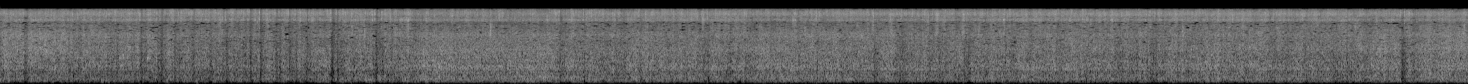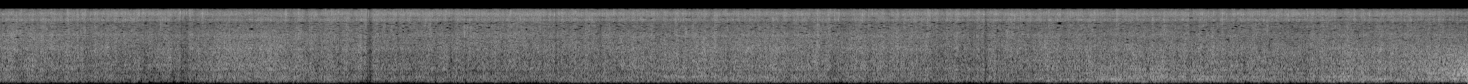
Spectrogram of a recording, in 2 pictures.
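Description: Torrential rain falling on a paved street and parked car roofs, a steady, even hiss that does not let up.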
